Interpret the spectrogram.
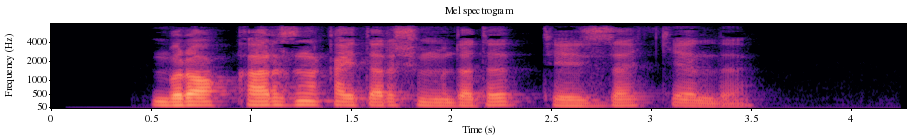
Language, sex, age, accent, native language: Uzbek, male, 18-24, Jizzax, Uzbek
